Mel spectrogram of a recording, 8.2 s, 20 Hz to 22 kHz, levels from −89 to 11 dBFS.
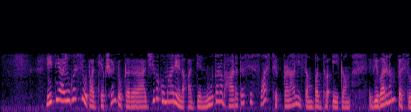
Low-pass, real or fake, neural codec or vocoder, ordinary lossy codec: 3.6 kHz; fake; vocoder, 44.1 kHz, 128 mel bands every 256 samples, BigVGAN v2; none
